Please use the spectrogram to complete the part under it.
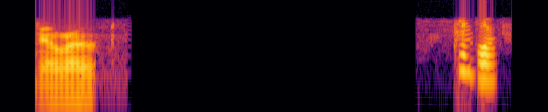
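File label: Dispatch 1, P25; WSO DISP 1; wake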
